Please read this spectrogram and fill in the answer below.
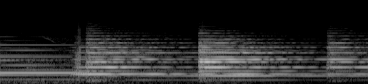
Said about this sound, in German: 12 Uhr. Mittagsgeläut der Klosterkirche St. Magnus in Bad Schussenried. Das Gotteshaus aus dem 13. Jahrhundert gehört nicht mehr der katholischen Kirche, sondern dem Land Baden-Württemberg.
